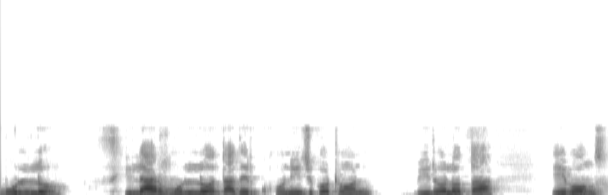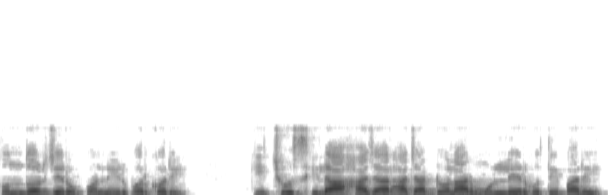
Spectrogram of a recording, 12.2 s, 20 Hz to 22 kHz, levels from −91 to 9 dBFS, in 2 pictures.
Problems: background sounds at intervals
